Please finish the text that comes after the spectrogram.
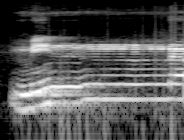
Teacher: میم کو نون سے ملائیں گے اس لیے کہ نون پر تشدید ہے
